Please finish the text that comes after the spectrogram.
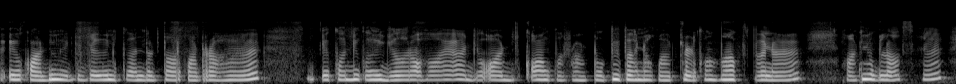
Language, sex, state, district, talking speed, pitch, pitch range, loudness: Hindi, female, Bihar, Madhepura, 190 wpm, 210 Hz, 200-220 Hz, -20 LUFS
